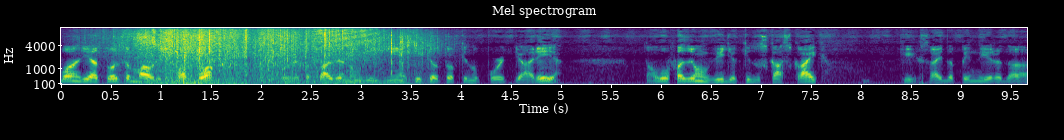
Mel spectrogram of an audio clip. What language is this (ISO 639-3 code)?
por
